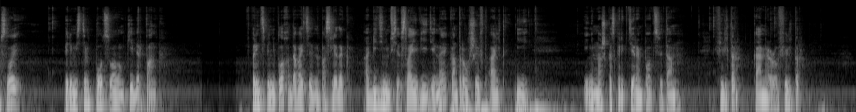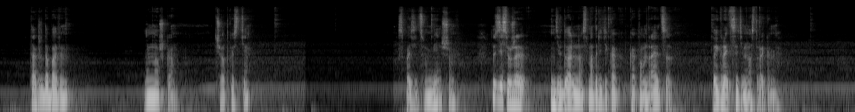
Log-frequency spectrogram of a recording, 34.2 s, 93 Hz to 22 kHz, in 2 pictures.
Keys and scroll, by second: 10.3 ctrl+alt+shift+e.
